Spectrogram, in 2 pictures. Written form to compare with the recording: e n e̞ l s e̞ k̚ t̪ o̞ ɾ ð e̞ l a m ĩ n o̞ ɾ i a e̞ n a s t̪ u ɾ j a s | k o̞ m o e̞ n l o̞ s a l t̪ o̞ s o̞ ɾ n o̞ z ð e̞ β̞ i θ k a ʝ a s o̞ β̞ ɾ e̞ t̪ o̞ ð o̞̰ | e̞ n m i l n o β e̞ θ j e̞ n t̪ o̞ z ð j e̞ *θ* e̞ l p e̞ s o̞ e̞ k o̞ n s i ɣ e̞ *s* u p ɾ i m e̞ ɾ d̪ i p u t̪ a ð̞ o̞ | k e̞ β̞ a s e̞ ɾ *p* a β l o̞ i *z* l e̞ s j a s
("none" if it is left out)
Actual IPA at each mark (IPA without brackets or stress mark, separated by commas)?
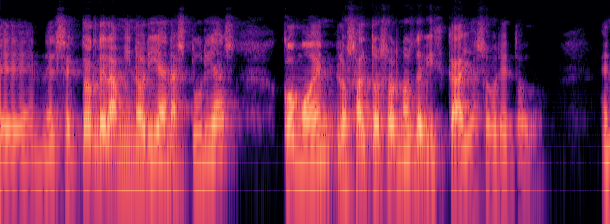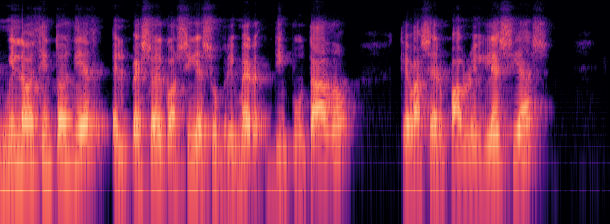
θ, s, p, ɣ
